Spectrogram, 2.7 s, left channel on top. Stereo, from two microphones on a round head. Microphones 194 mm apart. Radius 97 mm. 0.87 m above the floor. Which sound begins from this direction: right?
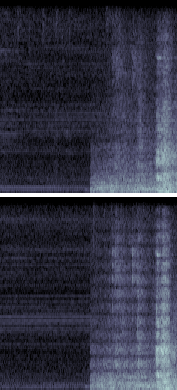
A sliding door, at 1.4 s.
